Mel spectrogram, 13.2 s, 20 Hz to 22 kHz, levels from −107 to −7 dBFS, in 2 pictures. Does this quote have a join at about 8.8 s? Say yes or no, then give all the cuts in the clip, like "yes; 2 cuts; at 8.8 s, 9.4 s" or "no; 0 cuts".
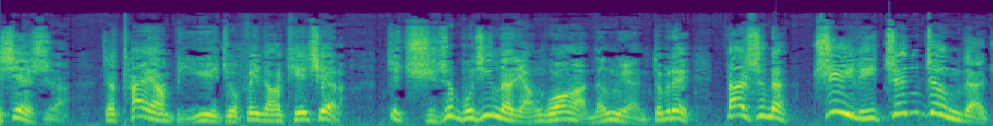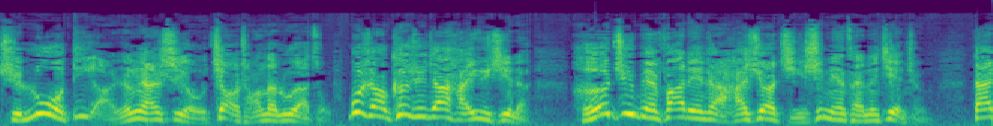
yes; 1 cut; at 8.8 s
